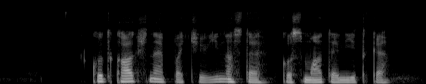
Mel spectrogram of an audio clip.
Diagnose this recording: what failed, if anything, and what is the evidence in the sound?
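The call processing's automatic gain control raised the microphone's input volume in one step. At 2.28 s the speech and the background noise jump together by about 6 dB, the mark of a microphone volume step-up rather than a change at the source. The Opus call path limits the audio to about 12 kHz.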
